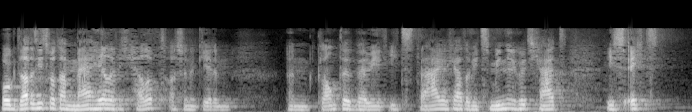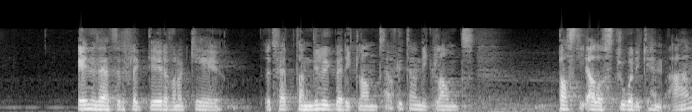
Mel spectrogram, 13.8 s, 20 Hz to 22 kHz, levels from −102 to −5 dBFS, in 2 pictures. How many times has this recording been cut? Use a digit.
1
